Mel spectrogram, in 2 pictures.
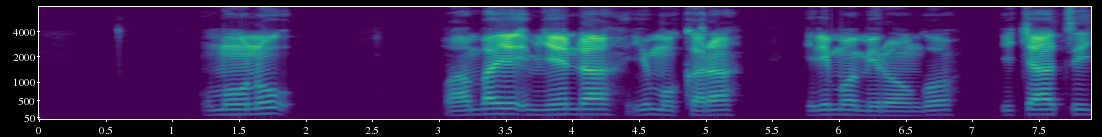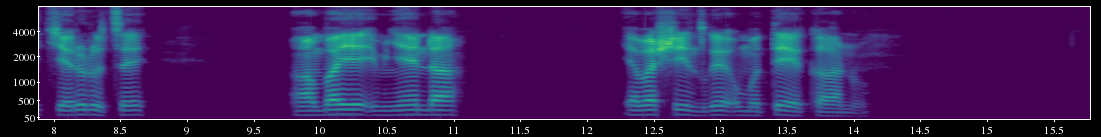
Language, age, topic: Kinyarwanda, 18-24, government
